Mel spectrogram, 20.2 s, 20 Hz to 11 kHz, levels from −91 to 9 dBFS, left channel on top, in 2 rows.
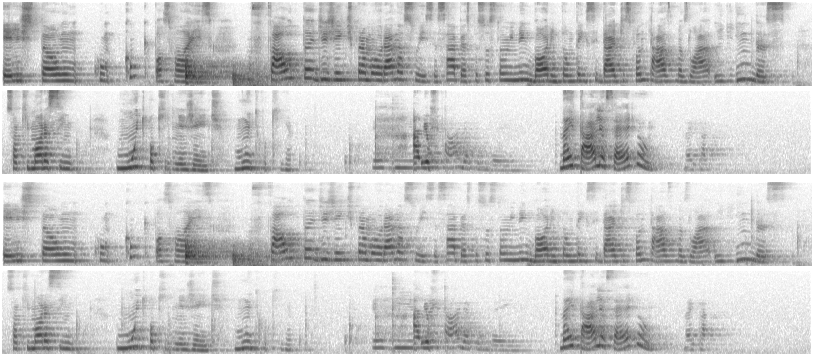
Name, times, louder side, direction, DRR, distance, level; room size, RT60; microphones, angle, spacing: voice 1, 0.0-9.7 10.2-11.2 11.6-13.8 15.0-15.6 17.1-18.3, left 5 dB, 70° left, 0.5 m, -26 dB
sound 1, 0.8-5.8 6.5-7.1 7.7-7.8 8.1-8.2 9.4-9.5 9.9-10.0 10.5-10.6 11.1-11.2, left 1 dB, 40° left, 0.8 m, -30 dB
sound 2, 4.2-4.5 4.9-5.8 6.2-7.1 7.5-7.8 8.1-8.3 8.7-9.6 9.9-13.0 13.3-14.1 14.4-14.7 15.0-15.3 15.7-17.3, right 2 dB, 25° right, 1.7 m, -54 dB
voice 2, 14.7-16.6 18.6-18.9, right 1 dB, 80° right, 1.6 m, -38 dB
20.0 x 14.0 x 3.8 m
head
